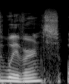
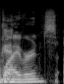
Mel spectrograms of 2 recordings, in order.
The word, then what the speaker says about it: wyverns: So let's start with wyverns or wyverns. It can be pronounced either way, and I kind of go back and forth. It just depends on how I feel.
